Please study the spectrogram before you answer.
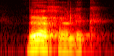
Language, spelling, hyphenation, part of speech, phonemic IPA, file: Dutch, burgerlijk, bur‧ger‧lijk, adjective, /ˈbʏr.ɣər.lək/, Nl-burgerlijk.ogg
- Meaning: 1. civil, civic 2. bourgeois 3. untitled (not of noble descent) 4. dull, unfashionable and narrow-minded in a characteristically middle-class way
